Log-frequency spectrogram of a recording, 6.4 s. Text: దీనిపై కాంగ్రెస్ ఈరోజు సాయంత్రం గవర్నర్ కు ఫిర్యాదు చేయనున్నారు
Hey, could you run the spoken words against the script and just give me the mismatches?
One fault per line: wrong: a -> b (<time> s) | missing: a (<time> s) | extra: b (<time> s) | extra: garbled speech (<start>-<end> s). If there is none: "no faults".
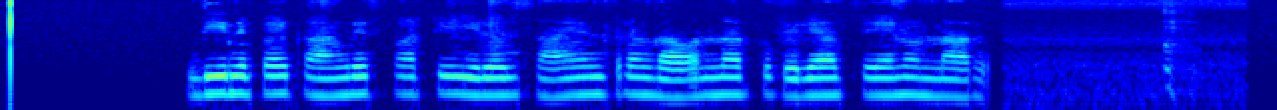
extra: పార్టీ (2.0 s)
